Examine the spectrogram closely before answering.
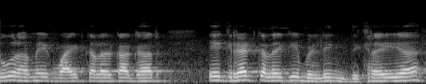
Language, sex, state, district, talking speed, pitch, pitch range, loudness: Hindi, male, Uttar Pradesh, Lucknow, 210 wpm, 160 Hz, 155-180 Hz, -15 LUFS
